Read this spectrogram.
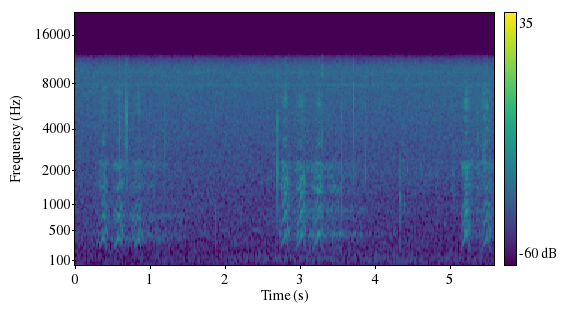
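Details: Young male French bulldog letting out short, high, yelping barks in three separate bursts of two or three quick yips each. The bursts are spaced a few seconds apart, with quiet indoor room sound between them.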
